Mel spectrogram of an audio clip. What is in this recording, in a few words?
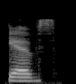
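"gives", English, British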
